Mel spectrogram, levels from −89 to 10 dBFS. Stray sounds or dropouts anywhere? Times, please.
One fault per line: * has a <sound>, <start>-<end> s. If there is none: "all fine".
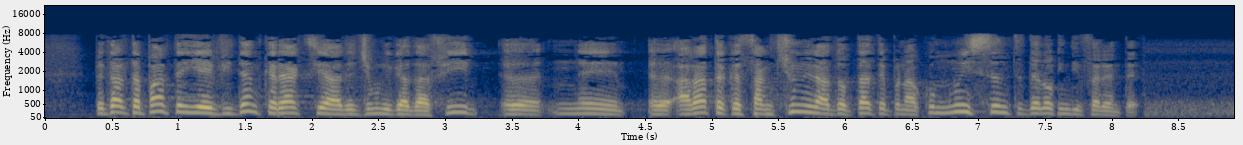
all fine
